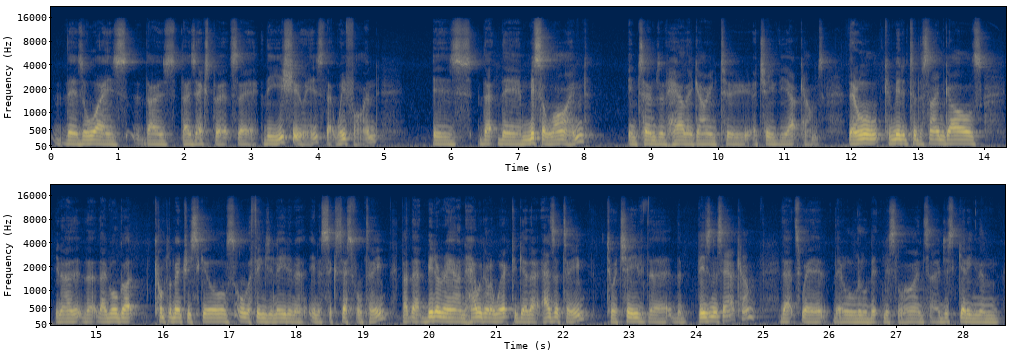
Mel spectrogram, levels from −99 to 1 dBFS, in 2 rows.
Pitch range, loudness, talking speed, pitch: 100-115 Hz, -30 LUFS, 170 wpm, 105 Hz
